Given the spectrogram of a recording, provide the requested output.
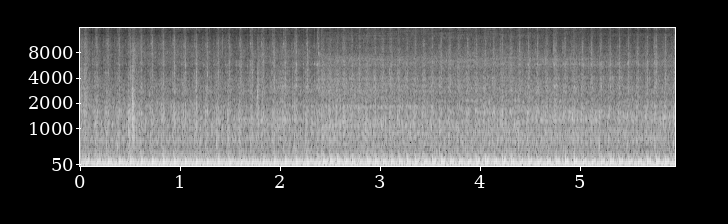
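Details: Restored vintage Honda GL500/CX500 V-twin before its final test ride idles with a lumpy, slightly uneven beat and a hitch partway through; it still stutters and is hard to start, cause unknown, and the owner hopes riding will clear it.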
